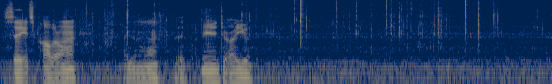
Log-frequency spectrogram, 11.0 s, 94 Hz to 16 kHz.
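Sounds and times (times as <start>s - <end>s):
low steady hum: 0.0s - 11.0s
plastic parts clicking: 5.8s - 10.0s.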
